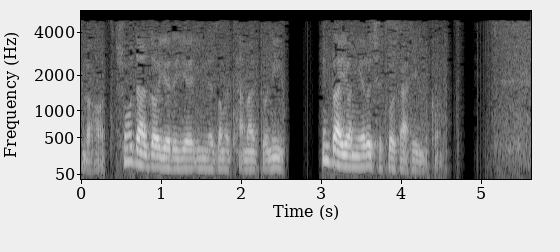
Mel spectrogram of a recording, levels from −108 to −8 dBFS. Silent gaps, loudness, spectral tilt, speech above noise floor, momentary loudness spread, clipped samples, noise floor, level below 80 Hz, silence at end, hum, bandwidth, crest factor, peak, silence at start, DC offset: 2.61-2.77 s, 2.91-2.96 s, 4.80-4.90 s; -33 LUFS; -6 dB/octave; 22 dB; 21 LU; under 0.1%; -54 dBFS; -70 dBFS; 0 s; none; 5 kHz; 20 dB; -14 dBFS; 0 s; under 0.1%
